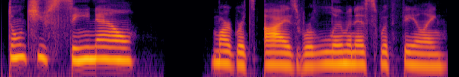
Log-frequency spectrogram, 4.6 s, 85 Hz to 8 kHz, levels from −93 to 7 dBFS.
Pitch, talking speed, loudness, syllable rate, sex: 205 Hz, 120 wpm, -19 LUFS, 4.5 syllables/s, female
